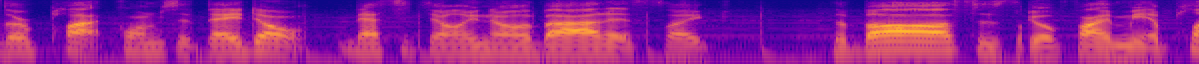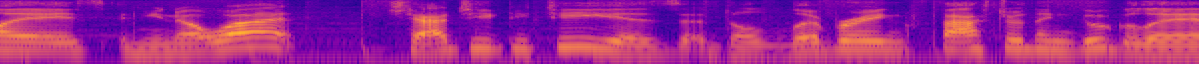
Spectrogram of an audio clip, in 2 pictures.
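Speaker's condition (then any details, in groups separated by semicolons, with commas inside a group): No condition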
